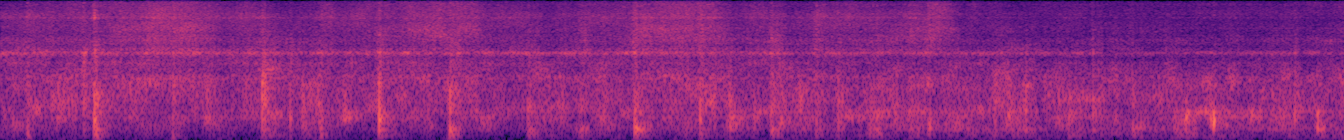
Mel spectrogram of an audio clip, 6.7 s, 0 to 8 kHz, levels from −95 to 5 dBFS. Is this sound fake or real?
fake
